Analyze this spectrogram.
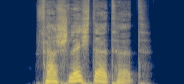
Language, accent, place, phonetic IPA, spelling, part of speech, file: German, Germany, Berlin, [fɛɐ̯ˈʃlɛçtɐtət], verschlechtertet, verb, De-verschlechtertet.ogg
- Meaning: inflection of verschlechtern: 1. second-person plural preterite 2. second-person plural subjunctive II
